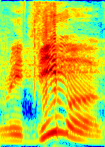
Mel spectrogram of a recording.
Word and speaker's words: redeemer: redeemer 그래요. redeemer. 입으로 하면 redeemer, 액센트가 D에 있어요.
